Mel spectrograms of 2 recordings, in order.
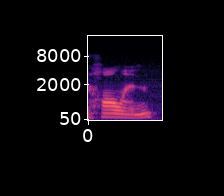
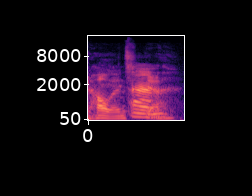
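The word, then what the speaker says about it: Hollens: And then the third one was by Evan Holland. Yeah, I think that's how you pronounce her name. Evan Hollins.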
